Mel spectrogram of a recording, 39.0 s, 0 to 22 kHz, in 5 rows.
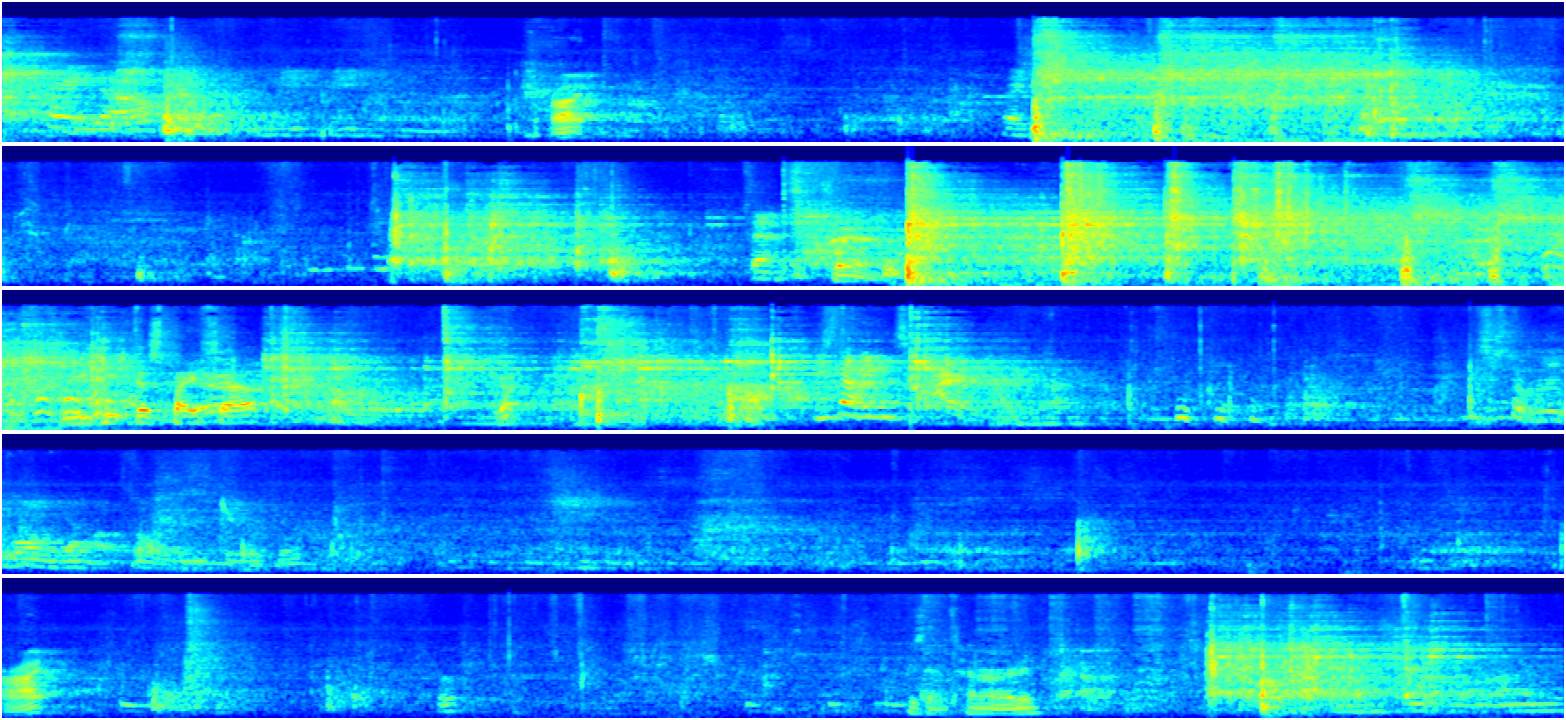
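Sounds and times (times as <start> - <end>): metal clanks and knocks: 12.2 - 16.2.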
